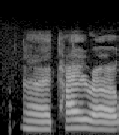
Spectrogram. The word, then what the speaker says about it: Tyra: Tyra would be pronounced Tai like tiger and Ra like an era.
